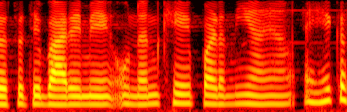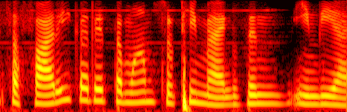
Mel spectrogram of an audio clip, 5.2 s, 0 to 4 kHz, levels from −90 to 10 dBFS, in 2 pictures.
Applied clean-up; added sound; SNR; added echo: neural separator model SepFormer WHAM!.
